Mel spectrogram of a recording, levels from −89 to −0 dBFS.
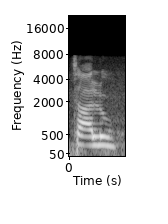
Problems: constant background noise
